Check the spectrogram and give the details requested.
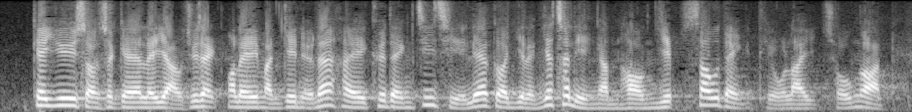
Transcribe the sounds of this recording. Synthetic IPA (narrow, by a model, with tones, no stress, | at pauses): ke˥jjyː˥sœː˨˩ŋsɵ˨t̚kɛː˧le˨˧jɐ˨˩wt͡sy˨˥t͡sɪ˨k̚ŋɔː˨˧t̪e˨˩jmɐ˨˩nkiː˧nlyː˨˩nɛː˥hɐ˨jkʰyː˧t̪̚ɪ˨ŋt͡siː˥t͡sʰiː˨˩liː˥ɐ˥kɔː˧jiː˨˧lɪ˨˩ŋjɐ˥t̚t͡sʰɐ˥t̚liː˨˩nŋɐ˨˩nɦɔː˨˩ŋjiː˨p̚sɐ˥wt̪ɪ˨ŋt̪ʰiː˨˩wlɐ˨˩jt͡sʰo˨˥wŋɔː˧n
